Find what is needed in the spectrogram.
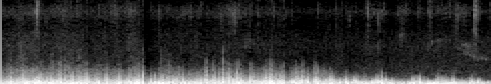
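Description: Wind buffeting the microphone, a loud, steady low rumble, with faint crackles of a nylon fishing net being worked by hand.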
